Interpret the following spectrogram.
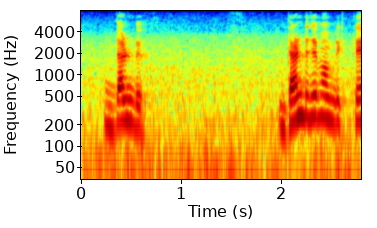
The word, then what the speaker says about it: दंड: इन 5 रूपों में इसका अनुस्वार का उच्चारण होता है। जैसे आप एग्जाम्पल देख सकते हैं, दंड।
